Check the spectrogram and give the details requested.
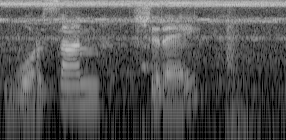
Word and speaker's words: Warsan Shire: I had Twitter help me with the pronunciation of the poet's name. Warsan Shire.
